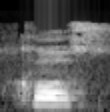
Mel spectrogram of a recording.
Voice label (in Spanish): "jos", Silabas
